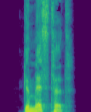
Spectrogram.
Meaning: past participle of mästen
- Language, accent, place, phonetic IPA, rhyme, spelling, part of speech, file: German, Germany, Berlin, [ɡəˈmɛstət], -ɛstət, gemästet, verb, De-gemästet.ogg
